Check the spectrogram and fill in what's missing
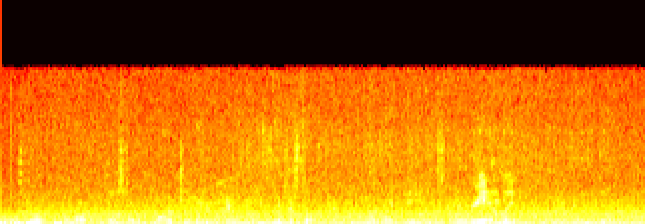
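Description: A honeybee swarm hums in a dense, continuous buzz close by outdoors, with a voice speaking briefly over the drone.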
